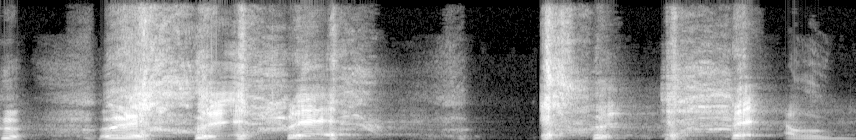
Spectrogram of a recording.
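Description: A man with a cold coughing and clearing his throat: a strained, voiced stretch in the first couple of seconds, then several sharp coughs near the end.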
